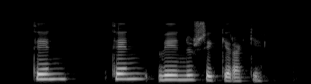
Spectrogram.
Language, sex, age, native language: Icelandic, female, 50-59, Icelandic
